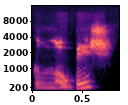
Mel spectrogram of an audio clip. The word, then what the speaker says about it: Globish: on facebook is called globish so it sounds exactly as it it's spelled exactly as it sounds um g-o-g-l-o-b-i-s-h and they're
